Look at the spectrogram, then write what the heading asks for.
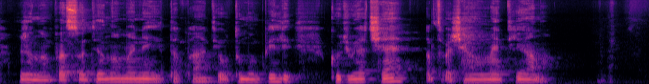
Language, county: Lithuanian, Kaunas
